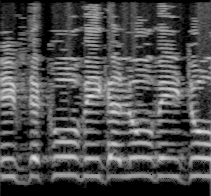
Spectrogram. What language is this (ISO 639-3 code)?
heb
